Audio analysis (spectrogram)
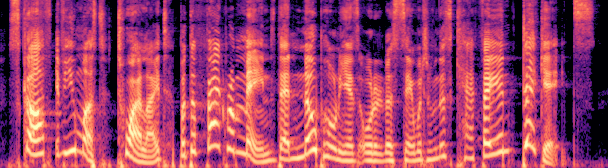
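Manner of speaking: Rarity, haughty but ladylike. Acted. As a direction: speak as a refined mare. Rarity's voice, posh character.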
